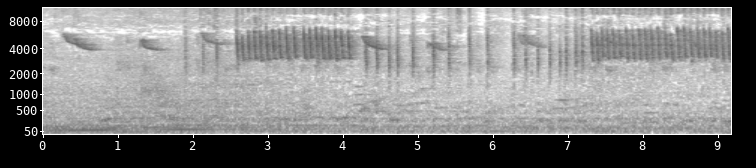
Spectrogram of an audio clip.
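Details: Plain prinia singing bren cililin, recorded clearly as training material for kept birds: several high falling whistles alternating with bursts of rapid, buzzy, evenly pulsed notes and scattered sharp clicks.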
